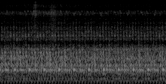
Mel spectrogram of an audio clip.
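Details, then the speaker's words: Volvo V50 D5 diesel with 142,000 miles, cold idle just after EGR valve and pipework cleaning: even, steady clatter with no misses or knocks, sounding nice. A hiss from low down is suspected to be a tensioner or pulley; it usually gets noisier after a short drive. "Sounds really nice and cold. So let's give it a drive and see how it sounds then, because it usually gets noisier after a short drive."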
